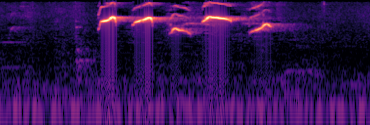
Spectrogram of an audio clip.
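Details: Cinereous tit song, played as a lure to get untrained birds singing quickly: a rapid run of clear, high whistled notes alternating between a sharp upper note and a lower, slurred one, about five notes in one second over faint low hum.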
